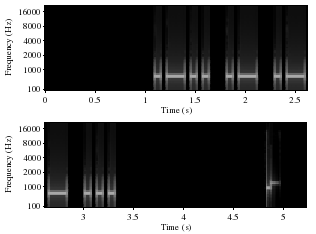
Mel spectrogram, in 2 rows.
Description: Morse code, heard as a keyed tone, about 20 wpm, 700 Hz. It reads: LAWS
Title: ES:S Suffix - Top 100 Words with Base Words 20wpm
